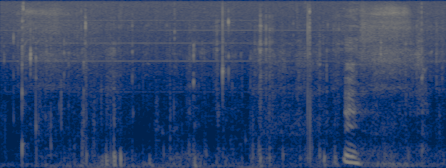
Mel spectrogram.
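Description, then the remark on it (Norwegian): Quiet chewing and crunching of a Toblerone chocolate bar, with soft irregular bites and mouth sounds, and a brief louder hum-like voiced sound near the end. “merker umiddelbart at jeg sliter litt med den her, for Toblerone er sånn tyggesjokolade.”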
